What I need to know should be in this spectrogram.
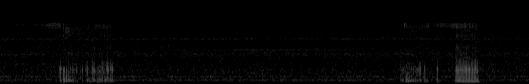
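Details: Two brief rattling snores separated by a quiet pause over a steady background hum; ordinary snoring in a sleeping animal.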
